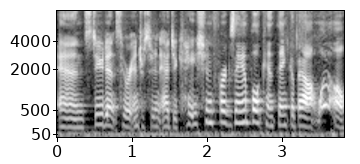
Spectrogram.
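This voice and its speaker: Woman with a Southern US accent, very wide pitch swings and a fairly quick pace. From US South, Birmingham, Alabama. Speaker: behavioral neuroscientist, professor. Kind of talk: lecture. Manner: halting, many fillers.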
